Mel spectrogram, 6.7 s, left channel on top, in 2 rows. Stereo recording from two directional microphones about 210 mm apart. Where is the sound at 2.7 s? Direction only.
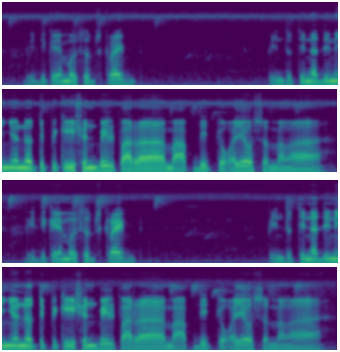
15° left (ahead or behind); by 6.6 s 40° left (ahead or behind).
